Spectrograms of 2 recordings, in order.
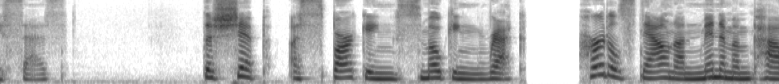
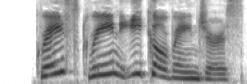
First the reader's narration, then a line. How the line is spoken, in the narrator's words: Grace shouts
